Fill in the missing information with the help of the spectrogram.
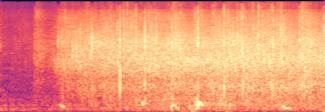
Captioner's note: applause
